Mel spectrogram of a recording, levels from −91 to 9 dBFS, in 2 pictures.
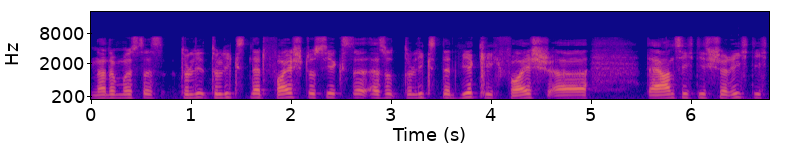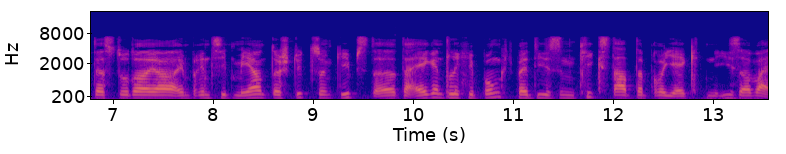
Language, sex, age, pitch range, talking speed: German, male, 20-39, 145-190 Hz, 180 wpm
